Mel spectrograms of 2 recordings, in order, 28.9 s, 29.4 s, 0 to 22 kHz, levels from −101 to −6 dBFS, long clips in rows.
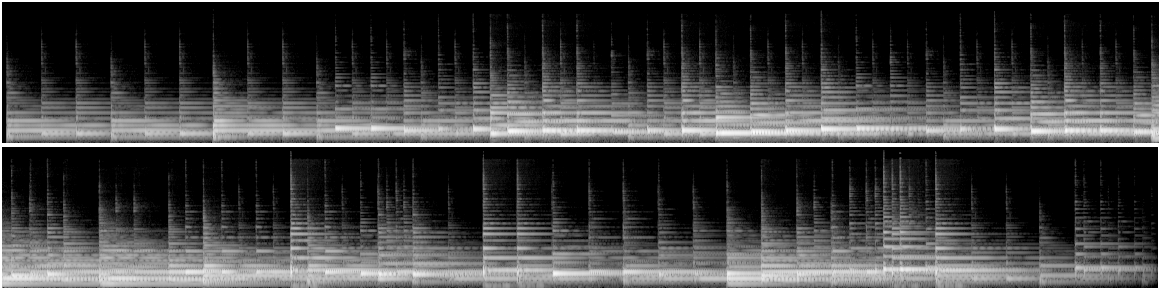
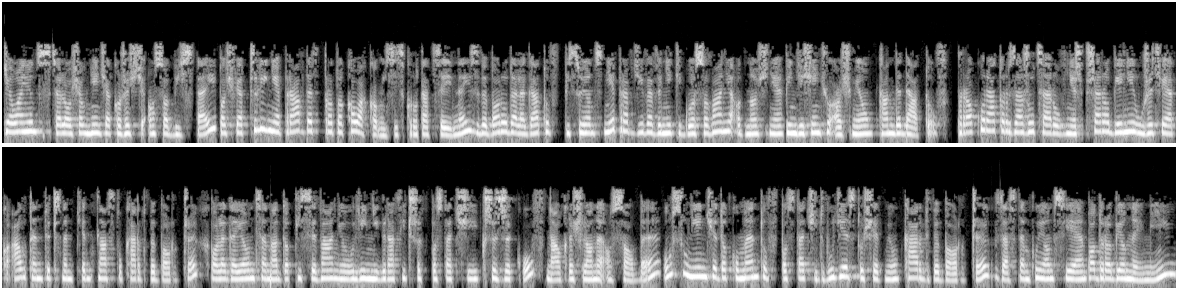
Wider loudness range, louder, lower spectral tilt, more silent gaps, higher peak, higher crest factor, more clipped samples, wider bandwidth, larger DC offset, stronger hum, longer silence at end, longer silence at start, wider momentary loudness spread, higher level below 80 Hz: first, 7 LU vs 2 LU; second, -22 LUFS vs -12 LUFS; first, -10 dB/octave vs -5 dB/octave; neither; second, -6 dBFS vs 0 dBFS; about the same, 16 dB vs 12 dB; neither; second, 5.8 kHz vs 7.8 kHz; neither; neither; first, 0.25 s vs 0 s; about the same, 0.05 s vs 0 s; first, 15 LU vs 6 LU; second, -62 dBFS vs -44 dBFS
